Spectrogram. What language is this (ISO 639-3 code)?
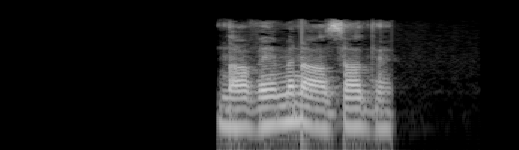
kur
